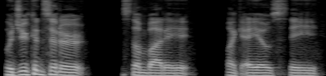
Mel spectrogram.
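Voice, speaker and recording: Male podcast host, slightly low voice, blunt and dismissive, informal talk. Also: moderate pace, warm tone. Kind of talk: casual political chat.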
